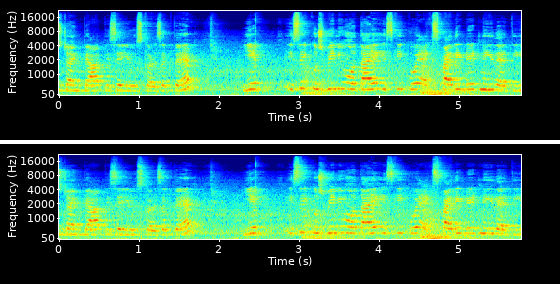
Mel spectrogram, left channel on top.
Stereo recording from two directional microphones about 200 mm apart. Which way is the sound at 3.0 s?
55° left (ahead or behind).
